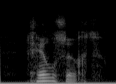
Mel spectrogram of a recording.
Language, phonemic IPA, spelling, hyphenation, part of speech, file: Dutch, /ˈɣeːlzʏxt/, geelzucht, geel‧zucht, noun, Nl-geelzucht.ogg
- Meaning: jaundice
